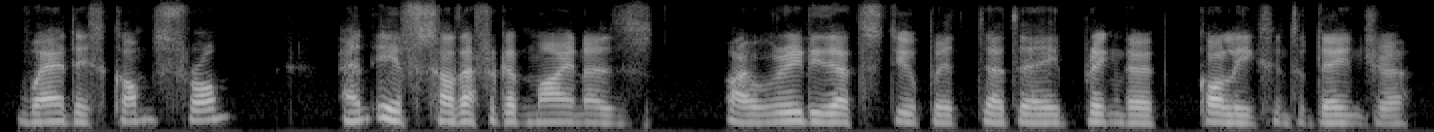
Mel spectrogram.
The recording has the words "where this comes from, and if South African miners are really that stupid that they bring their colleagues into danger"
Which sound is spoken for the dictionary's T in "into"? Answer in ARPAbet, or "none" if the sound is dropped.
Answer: T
